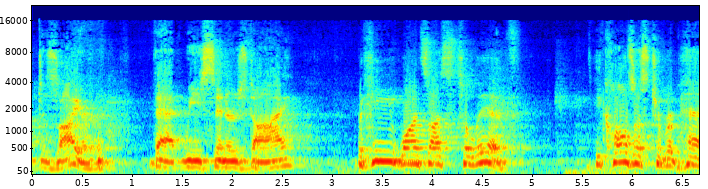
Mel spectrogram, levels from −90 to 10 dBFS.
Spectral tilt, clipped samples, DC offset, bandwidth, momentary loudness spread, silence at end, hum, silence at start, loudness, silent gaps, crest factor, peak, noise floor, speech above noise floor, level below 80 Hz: -6 dB/octave; under 0.1%; under 0.1%; 15.5 kHz; 12 LU; 0 s; none; 0 s; -10 LUFS; none; 10 dB; 0 dBFS; -34 dBFS; 25 dB; -36 dBFS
